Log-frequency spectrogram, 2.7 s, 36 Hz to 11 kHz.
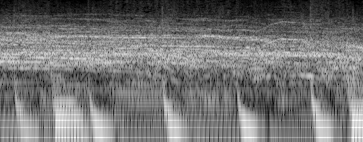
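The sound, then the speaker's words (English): Crowd roaring and cheering at the 2009 Ugly Dog contest in Sonoma County, California, as the winner is named, a loud, continuous wall of cheers and whoops that stays strong throughout. “First-time contender Pabst looks startled by the roars from the crowd.”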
